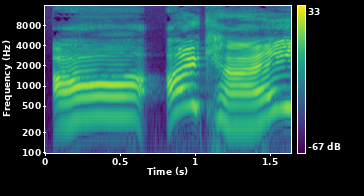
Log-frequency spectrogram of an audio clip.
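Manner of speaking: loud, high, awkward giving in; reluctant agreement. Retold or imitated. Comedian gives in to persistent man, loudly reluctant. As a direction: imitate yourself cornered into saying yes.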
